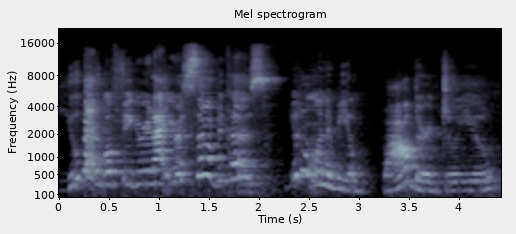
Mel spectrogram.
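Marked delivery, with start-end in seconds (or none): none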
